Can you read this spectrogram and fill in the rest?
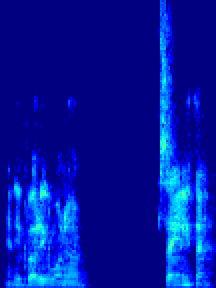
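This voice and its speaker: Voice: mid-range voice, monotone, quick pace, highs cut off, noisy background, natural voice. An actor in an amateur table read playing a terse, businesslike male spaceship captain. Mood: terse, grave.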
